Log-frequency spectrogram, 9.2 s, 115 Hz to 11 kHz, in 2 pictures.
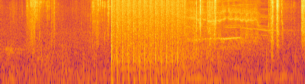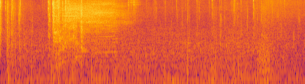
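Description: Loud video game gunfire from Borderlands 3, rapid machine-gun bursts and sharp single shots in quick succession, dense and close throughout with brief lulls between volleys.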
